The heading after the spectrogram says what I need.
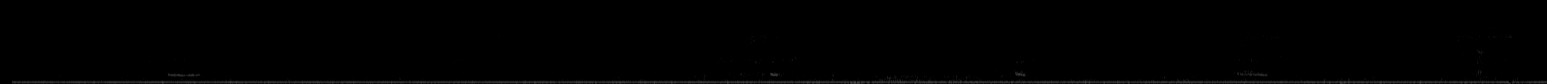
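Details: Soft, regular snoring breaths, about six in fifteen seconds, with a faint squeak on each breath, over a steady background hum; snoring.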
